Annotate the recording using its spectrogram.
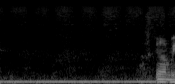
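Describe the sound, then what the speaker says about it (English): Hand sanding with 800 grit sandpaper, a soft steady rubbing over a low electrical hum, ending with a brief voice. "Just about done sanding this side with 800."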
